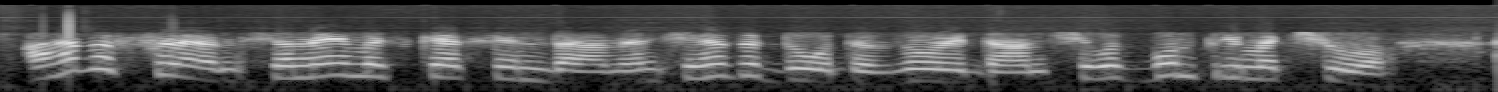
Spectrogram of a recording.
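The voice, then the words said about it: Russian-sounding accent. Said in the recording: “I'm not really Russian. I'm Australian, but I do sound Russian. My accent radiates from your walls.”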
